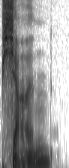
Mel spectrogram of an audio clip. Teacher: It combines a rising second tone on 偏 with a neutral tone on yi. · First, you have to ensure that the pian has a full, clear rise. It should sound like you're asking a question.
